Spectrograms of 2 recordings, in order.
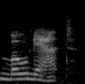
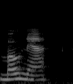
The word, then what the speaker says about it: Monat: you choose monette and yes it is monet makes me think of mo gnat because it's short for modern nature that is indeed how you pronounce it for longest time in my anti-mlmness i always thought it was monet but no it's monette what made you choose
